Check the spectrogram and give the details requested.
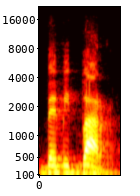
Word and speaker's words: Bemidbar: Bemitbar, no se pronunciar hebreo, pero es bemitbar, que significa en el desierto.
